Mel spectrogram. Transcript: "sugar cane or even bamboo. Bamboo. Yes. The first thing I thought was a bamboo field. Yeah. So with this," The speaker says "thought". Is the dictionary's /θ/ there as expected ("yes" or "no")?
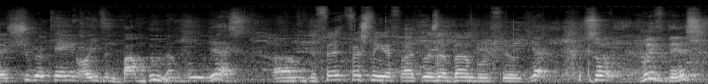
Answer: no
